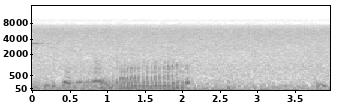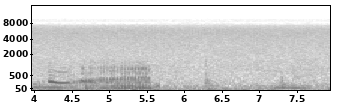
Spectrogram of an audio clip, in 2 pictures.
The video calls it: My English bulldog "Chester" snoring!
